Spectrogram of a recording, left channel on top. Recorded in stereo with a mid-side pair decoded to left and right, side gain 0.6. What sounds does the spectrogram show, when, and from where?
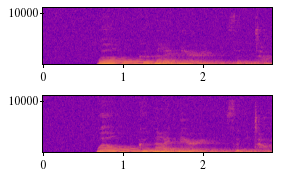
0.7 s a woman speaking: 65° right, 3.5 m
